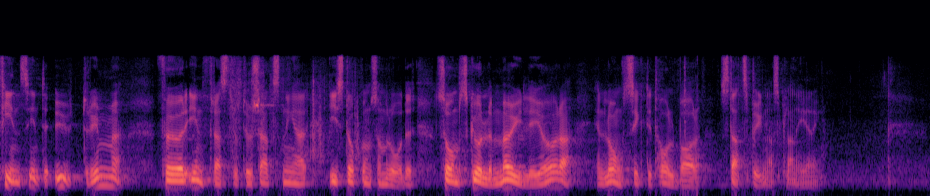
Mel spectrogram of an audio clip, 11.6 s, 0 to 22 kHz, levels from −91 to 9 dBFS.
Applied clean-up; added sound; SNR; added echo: none; none; none; none.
